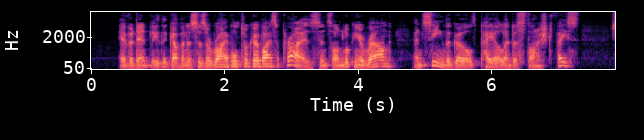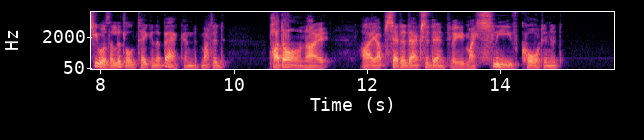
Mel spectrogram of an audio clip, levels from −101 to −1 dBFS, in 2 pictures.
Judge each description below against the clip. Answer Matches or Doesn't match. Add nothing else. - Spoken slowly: Doesn't match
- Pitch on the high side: Doesn't match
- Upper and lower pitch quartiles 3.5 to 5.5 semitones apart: Matches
